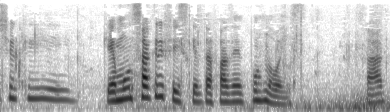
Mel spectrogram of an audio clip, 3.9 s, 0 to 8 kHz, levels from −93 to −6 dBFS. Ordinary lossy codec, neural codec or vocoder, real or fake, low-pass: MP3, 32 kbps; none; real; 7.2 kHz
